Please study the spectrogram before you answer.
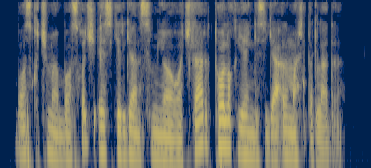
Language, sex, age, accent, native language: Uzbek, male, 18-24, Qoraqalpog'iston, Karakalpak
